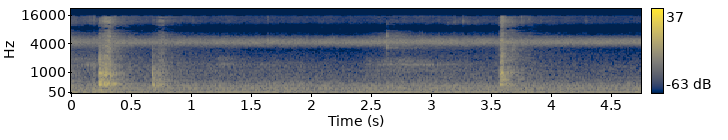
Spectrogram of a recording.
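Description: A spoon scrapes and clinks against a metal pot.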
